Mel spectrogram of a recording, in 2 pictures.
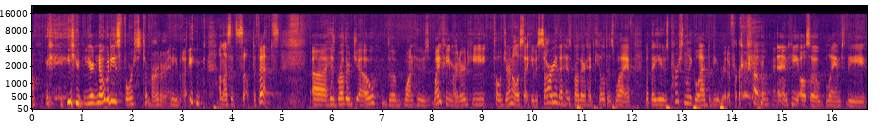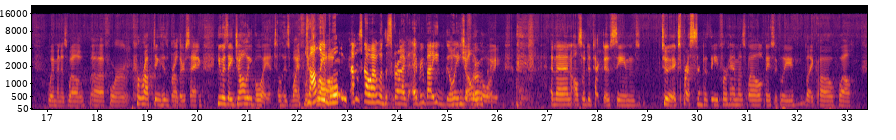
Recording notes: as we record LIVE from the True Crime Podcast Festival in Dallas, TX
